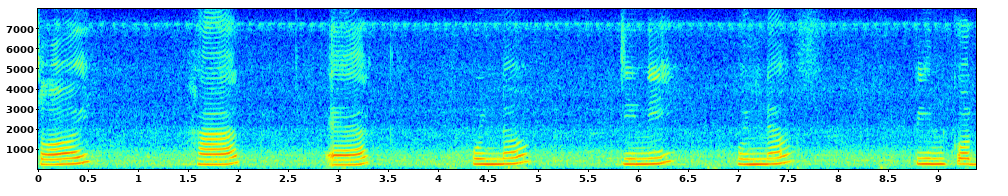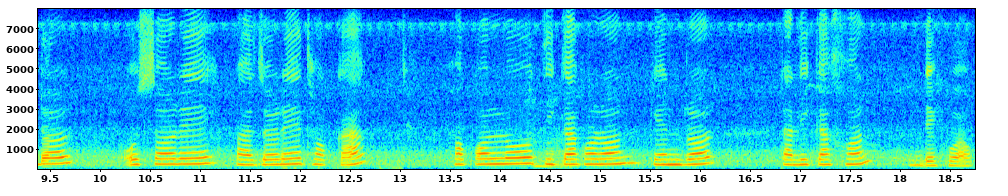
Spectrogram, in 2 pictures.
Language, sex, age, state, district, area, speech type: Assamese, female, 30-45, Assam, Nalbari, rural, read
